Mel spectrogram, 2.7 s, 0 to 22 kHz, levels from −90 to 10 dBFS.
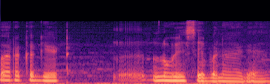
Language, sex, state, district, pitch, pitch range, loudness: Hindi, male, Uttar Pradesh, Hamirpur, 180 Hz, 150-190 Hz, -13 LUFS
